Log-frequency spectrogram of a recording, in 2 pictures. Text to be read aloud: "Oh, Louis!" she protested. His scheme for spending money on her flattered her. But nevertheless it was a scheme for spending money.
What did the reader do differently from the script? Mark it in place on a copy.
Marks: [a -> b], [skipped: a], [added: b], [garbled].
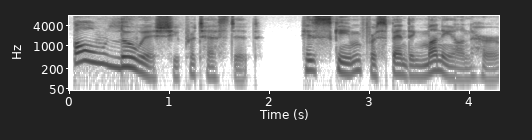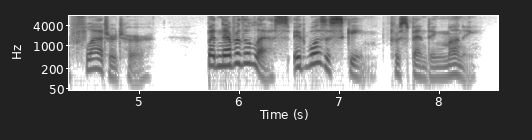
"Oh, Louis!" she protested. His scheme for spending money on her flattered her. But nevertheless it was a scheme for spending money.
